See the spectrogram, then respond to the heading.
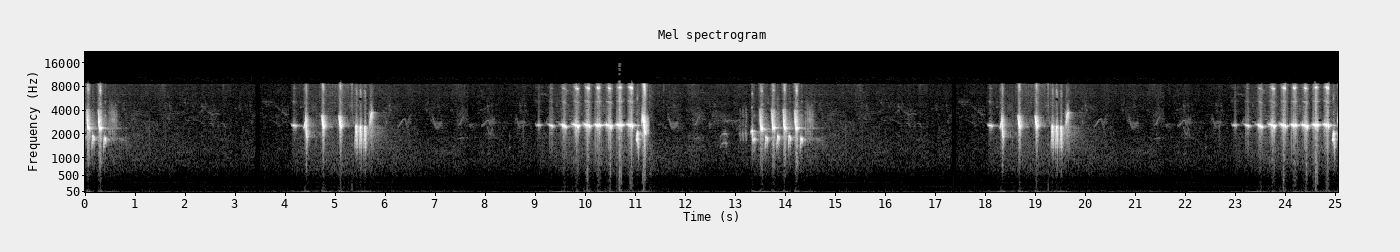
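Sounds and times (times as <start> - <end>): bird chirping rapidly: 9.0 - 11.3, 23.0 - 25.0.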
